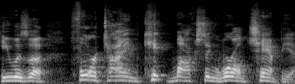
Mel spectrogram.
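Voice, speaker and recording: A man speaks loudly at a high pitch, with ordinary pitch variation. His tone is animated. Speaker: podcast host. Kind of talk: casual commentary monologue.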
